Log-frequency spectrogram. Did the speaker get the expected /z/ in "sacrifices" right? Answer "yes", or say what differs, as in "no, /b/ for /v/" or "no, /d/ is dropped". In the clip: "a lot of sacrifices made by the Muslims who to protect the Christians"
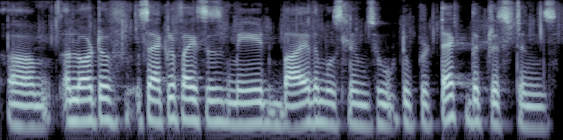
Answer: yes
